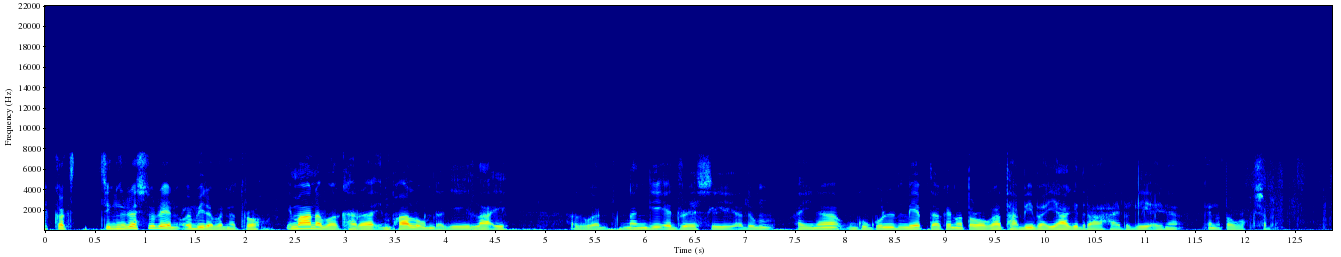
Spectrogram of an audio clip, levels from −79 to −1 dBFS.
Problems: none marked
